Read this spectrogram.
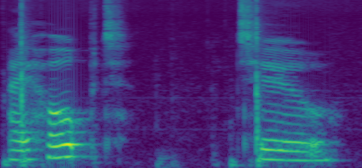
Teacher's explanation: So even though it's a D and it's a T, really it's a repetition of that T sound.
